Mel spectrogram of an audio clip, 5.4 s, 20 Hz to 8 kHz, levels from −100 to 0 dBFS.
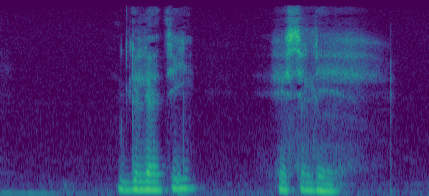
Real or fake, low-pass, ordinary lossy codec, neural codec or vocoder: real; 7.2 kHz; MP3, 48 kbps; none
